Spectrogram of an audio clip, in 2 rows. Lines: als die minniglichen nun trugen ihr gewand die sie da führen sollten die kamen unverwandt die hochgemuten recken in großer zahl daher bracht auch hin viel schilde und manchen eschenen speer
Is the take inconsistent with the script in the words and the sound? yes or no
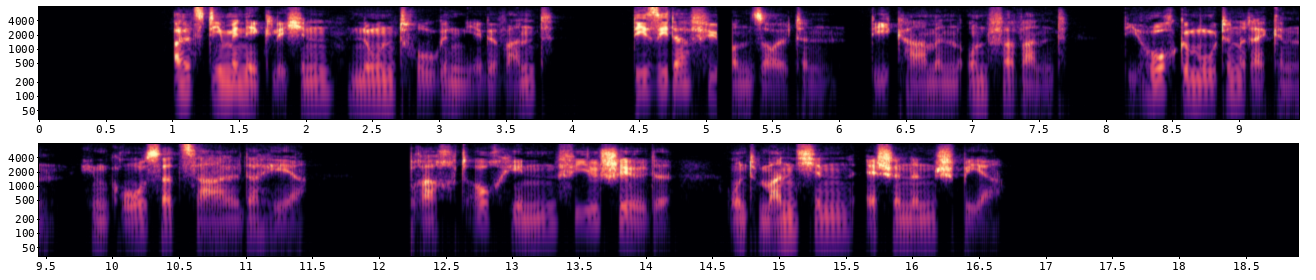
yes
